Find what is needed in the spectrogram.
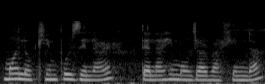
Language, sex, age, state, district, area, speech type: Assamese, female, 30-45, Assam, Lakhimpur, rural, spontaneous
